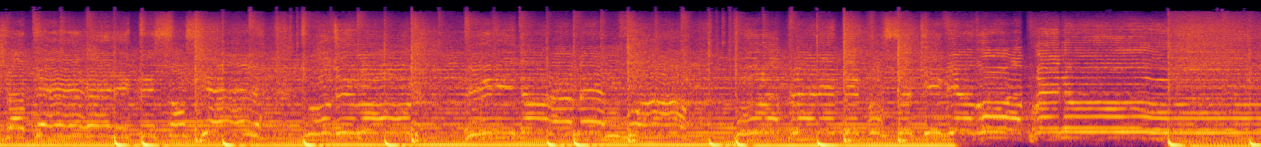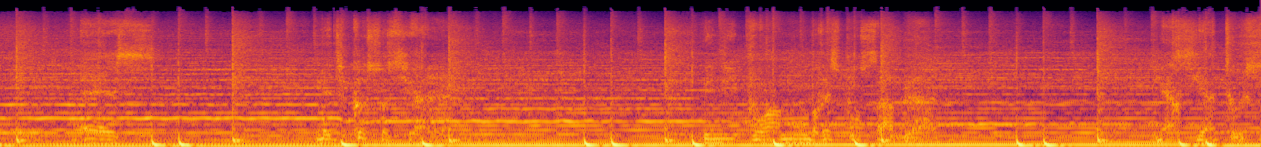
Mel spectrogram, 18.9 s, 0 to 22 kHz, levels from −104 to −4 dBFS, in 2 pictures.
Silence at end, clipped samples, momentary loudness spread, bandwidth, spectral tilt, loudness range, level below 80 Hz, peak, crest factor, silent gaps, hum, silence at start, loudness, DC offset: 0 s; under 0.1%; 3 LU; 16 kHz; -5 dB/octave; 1 LU; -16 dBFS; -2 dBFS; 12 dB; none; none; 0 s; -16 LUFS; under 0.1%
